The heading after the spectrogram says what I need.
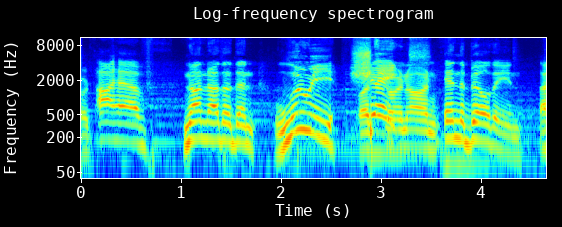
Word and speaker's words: Louis: who cares yes I have none other than Louie in the building I say that right you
